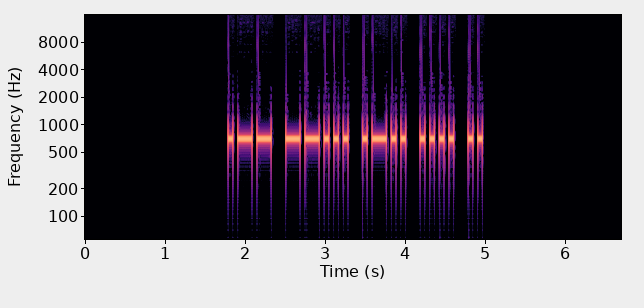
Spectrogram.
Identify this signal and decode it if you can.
Morse code, heard as a keyed tone, about 20 wpm, 700 Hz. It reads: W7LHI
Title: USA Call Signs - 5 Characters - Repeated 3x - 20wpm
